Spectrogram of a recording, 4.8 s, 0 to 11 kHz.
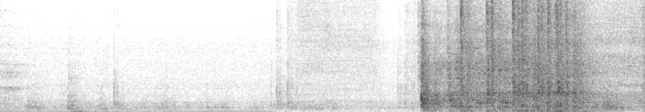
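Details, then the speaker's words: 1977 Porsche 911 Turbo, first start after rebuilt ignition distributor from mixed parts, after long cranking: quiet then sudden harsh catch into an uneven ragged run, not firing on all cylinders, timing at its adjustment limit; rough misfiring start, faulty distributor. "I've been cranking on this thing for quite a while now, and well, it still has a problem. I can hear a couple things happening. First thing is that it's not running on all the cylinders."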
